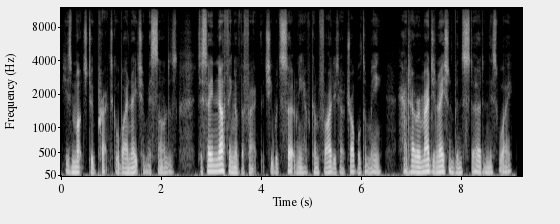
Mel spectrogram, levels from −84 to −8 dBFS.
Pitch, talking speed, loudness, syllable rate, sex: 105 Hz, 210 wpm, -24 LUFS, 5.9 syllables/s, male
